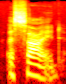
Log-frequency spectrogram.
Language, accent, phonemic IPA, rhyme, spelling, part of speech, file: English, US, /əˈsaɪd/, -aɪd, aside, adverb / adjective / noun, En-us-aside.ogg
- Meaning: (adverb) 1. To or on one side so as to be out of the way 2. Excluded from consideration; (adjective) Not in perfect symmetry; distorted laterally, especially of the human body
